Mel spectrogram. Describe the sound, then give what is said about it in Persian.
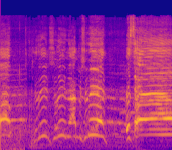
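Several members of an Al Jazeera news crew scream and shout in panic after gunfire during clashes between Israeli soldiers and Palestinians in the West Bank, their high, strained voices rising and falling in overlapping bursts before one sustained, piercing cry holds at the end. “صدای تیراندازی و بعد فریادهای تیم خبری شبکه الجزیره.”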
